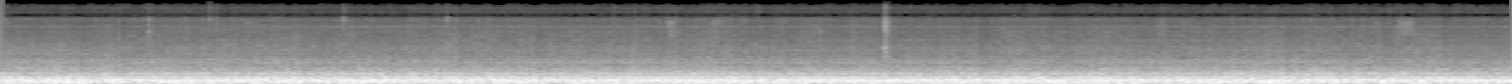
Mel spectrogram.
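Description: Jet engines roar with a steady, deep rumble inside an airplane cabin.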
